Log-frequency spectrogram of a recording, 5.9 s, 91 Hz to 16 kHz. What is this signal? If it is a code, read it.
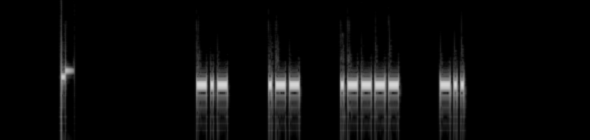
Morse code, heard as a keyed tone, about 36 wpm, spaced as for 16 wpm, 700 Hz. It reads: KW1D
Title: USA Call Signs - 4 Characters - 4x Character Spacing - 35wpm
